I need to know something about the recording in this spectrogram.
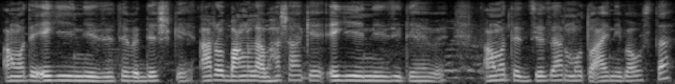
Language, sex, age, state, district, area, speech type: Bengali, male, 30-45, West Bengal, Birbhum, urban, spontaneous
